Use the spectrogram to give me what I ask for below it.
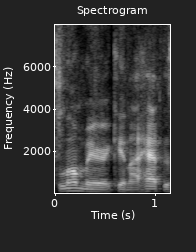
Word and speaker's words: Slumerican: It's It's It's pronounced Slumerican and I had to say that Slumerican.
